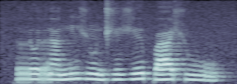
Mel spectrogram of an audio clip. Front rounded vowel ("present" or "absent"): absent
